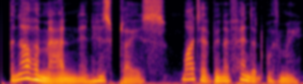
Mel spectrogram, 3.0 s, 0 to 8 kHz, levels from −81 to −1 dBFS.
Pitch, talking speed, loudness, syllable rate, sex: 125 Hz, 220 wpm, -19 LUFS, 6.1 syllables/s, male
